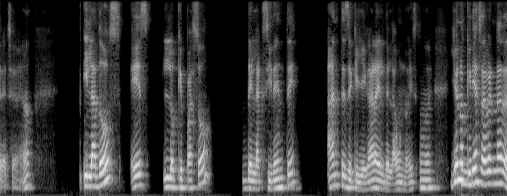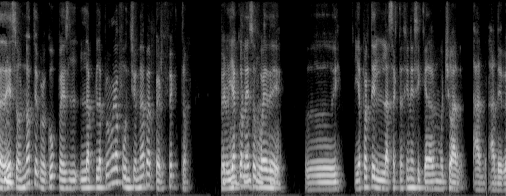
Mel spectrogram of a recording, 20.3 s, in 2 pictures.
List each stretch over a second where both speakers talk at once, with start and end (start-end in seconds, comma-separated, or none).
14.6-15.8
